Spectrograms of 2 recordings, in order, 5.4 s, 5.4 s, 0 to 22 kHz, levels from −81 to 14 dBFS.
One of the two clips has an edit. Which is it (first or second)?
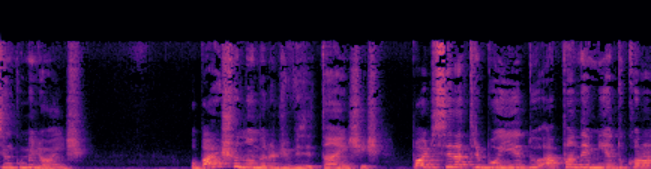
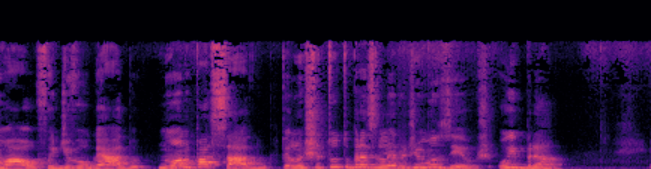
second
